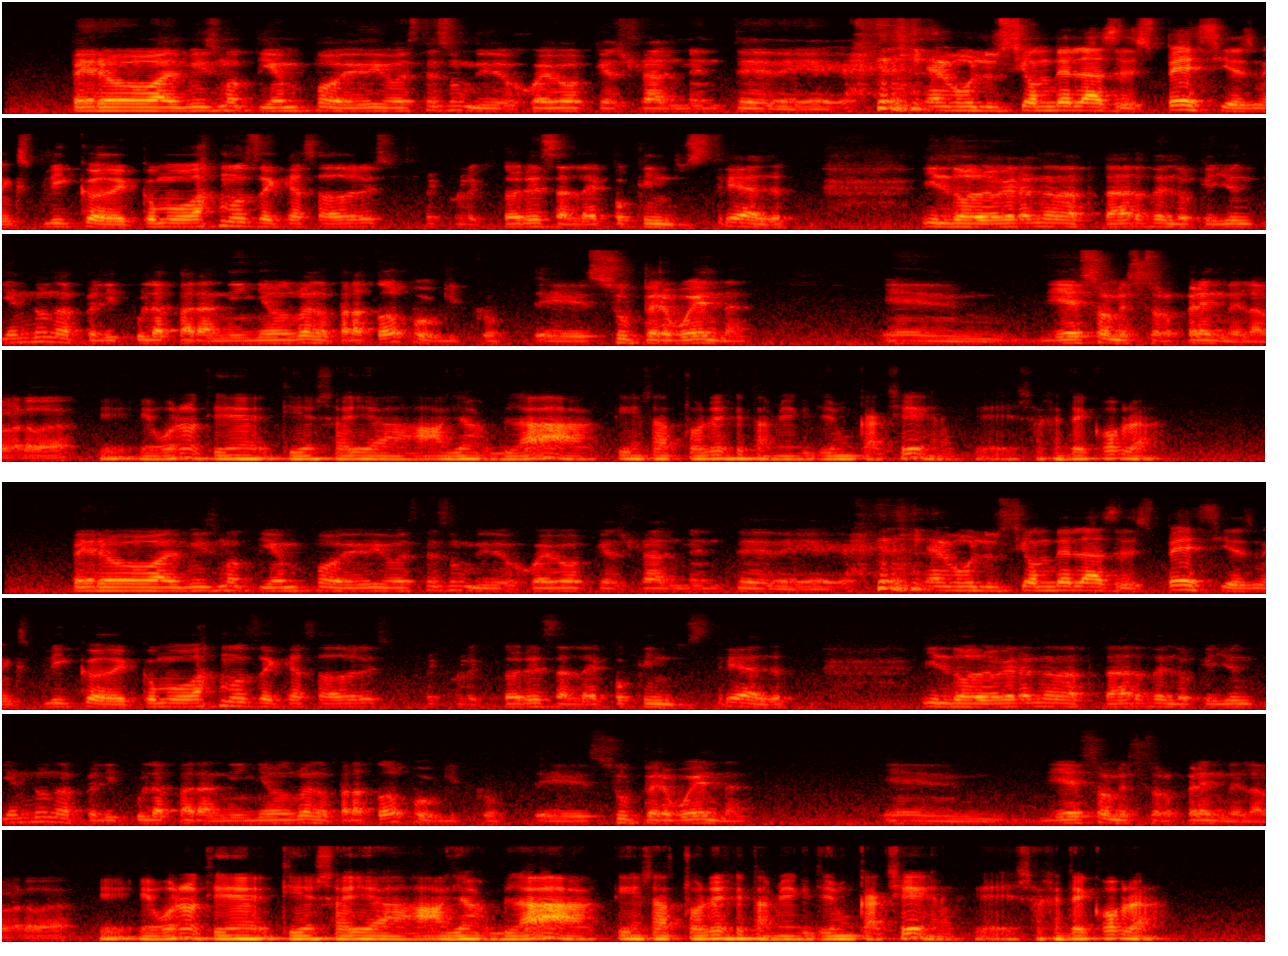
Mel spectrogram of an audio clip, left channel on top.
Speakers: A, on the left (about 75°); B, on the right (about 45°).
A: pero al mismo tiempo yo digo, este es un videojuego que es realmente de <laughs> la evolución de las especies, me explico, de cómo vamos de cazadores y recolectores a la época industrial. Y lo logran adaptar de lo que yo entiendo una película para niños, bueno, para todo público, eh, súper buena. Eh, y eso me sorprende, la verdad.
B: Y, y bueno, tiene- tienes ahí a, a Jack Black, tienes actores que también que tienen un caché, que esa gente cobra.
